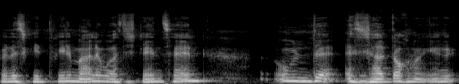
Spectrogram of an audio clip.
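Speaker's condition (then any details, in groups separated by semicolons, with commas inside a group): Cerebral palsy; personal assistance team via IV assistance contribution for almost 10 years, lives in own apartment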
